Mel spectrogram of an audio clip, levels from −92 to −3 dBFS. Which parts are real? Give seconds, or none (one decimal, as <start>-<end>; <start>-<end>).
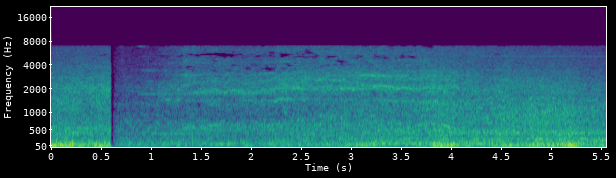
0.0-2.2; 3.3-4.3; 4.8-5.6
